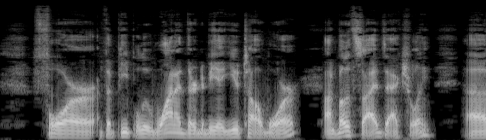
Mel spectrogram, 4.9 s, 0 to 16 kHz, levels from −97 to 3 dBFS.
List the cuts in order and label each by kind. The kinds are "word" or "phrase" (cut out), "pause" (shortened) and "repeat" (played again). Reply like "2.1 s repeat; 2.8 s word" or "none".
1.0 s word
